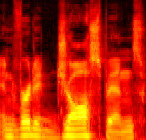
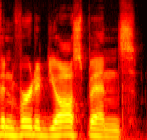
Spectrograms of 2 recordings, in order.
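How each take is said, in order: First: The word 'yaw' begins with a J sound. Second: The word 'yaw' begins with a Y sound.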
